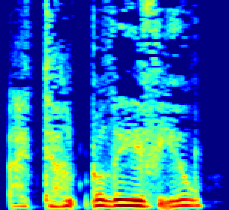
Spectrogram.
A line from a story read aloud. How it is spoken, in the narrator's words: I whispered, seething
